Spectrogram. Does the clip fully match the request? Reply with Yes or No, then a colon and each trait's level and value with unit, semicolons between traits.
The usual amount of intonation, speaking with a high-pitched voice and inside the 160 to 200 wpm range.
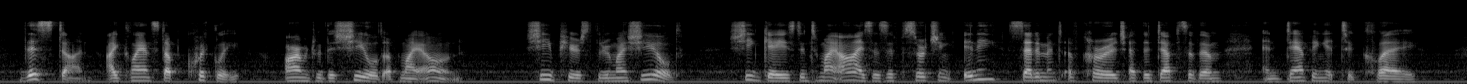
No: average, 3.7 semitones; medium, 155 Hz; average, 165 wpm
